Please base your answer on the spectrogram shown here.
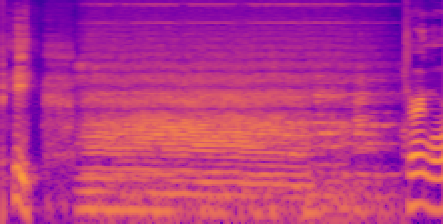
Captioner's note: sound of plane engine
